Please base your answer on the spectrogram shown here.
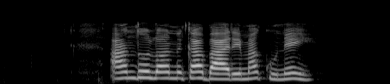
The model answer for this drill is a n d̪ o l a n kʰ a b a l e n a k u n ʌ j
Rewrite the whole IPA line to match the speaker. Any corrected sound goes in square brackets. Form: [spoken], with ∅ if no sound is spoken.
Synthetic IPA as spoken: a n d̪ o l [ʌ] n [k] a b a [ɾ] e [m] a k u n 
